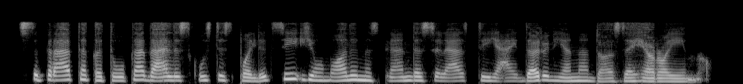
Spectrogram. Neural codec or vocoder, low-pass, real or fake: codec, 16 kHz, 0.5 kbps, X-Codec, HuBERT features, trained on balanced general audio; 7.2 kHz; fake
